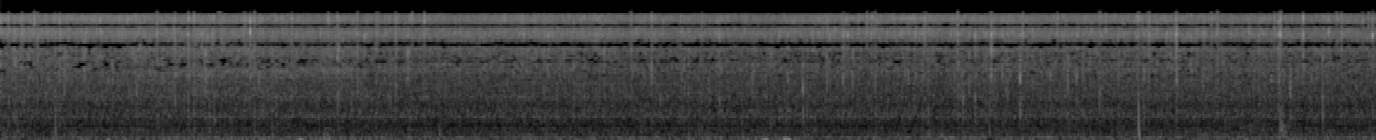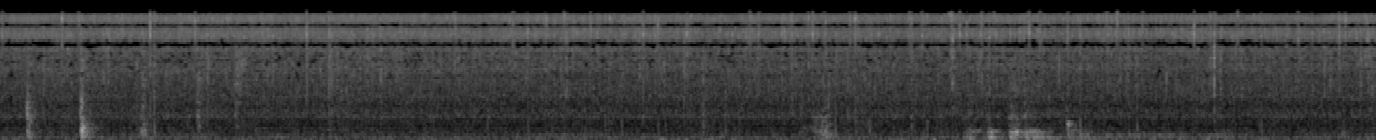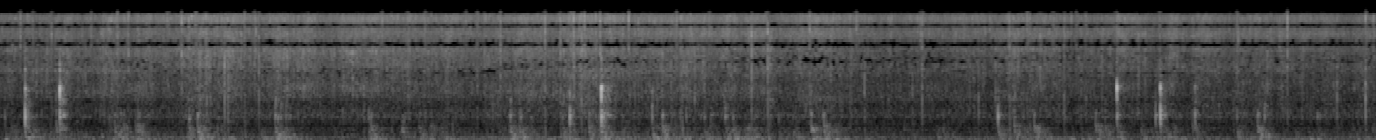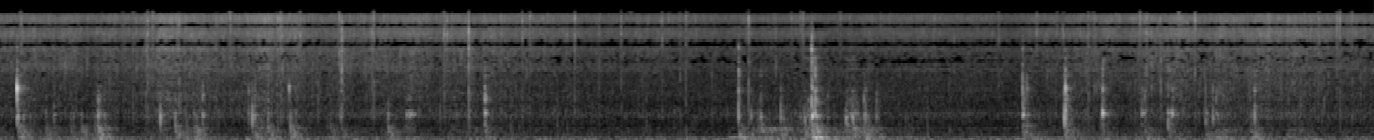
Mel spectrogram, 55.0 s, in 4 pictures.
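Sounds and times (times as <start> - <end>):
onions sizzling in oil: 0.0 - 55.0
spatula scraping and tapping pan: 27.4 - 46.4, 48.6 - 50.6, 51.3 - 54.5.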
